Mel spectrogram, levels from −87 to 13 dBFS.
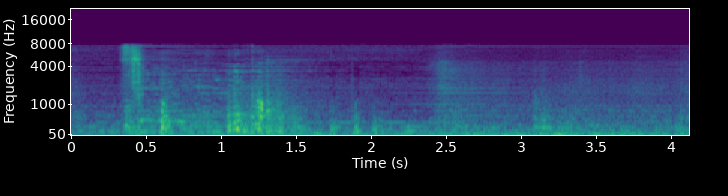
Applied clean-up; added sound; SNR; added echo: neural mask model DeepFilterNet 3.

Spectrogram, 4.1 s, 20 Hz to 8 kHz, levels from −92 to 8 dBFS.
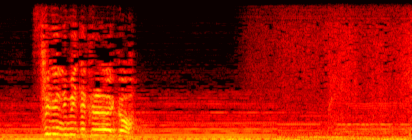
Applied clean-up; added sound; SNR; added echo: none; none; none; none.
